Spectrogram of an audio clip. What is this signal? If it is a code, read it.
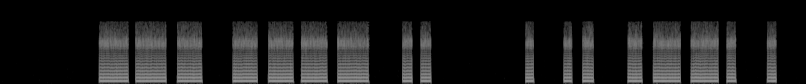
Morse code (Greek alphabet), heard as a buzzer, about 12 wpm. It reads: ΟΧΙ ΕΙΠΕ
